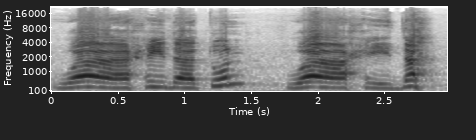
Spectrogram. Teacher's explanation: واحدہ، ہا کو صحیح ادا کرنا ہے، ٹھیک ہے. اور دال کے اوپر جب وقف کرنا ہے تو دال کو لمبا نہیں کرنا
